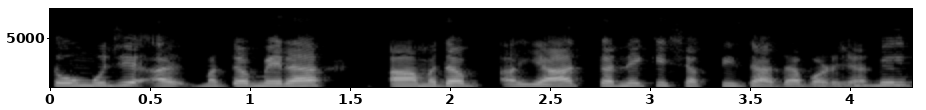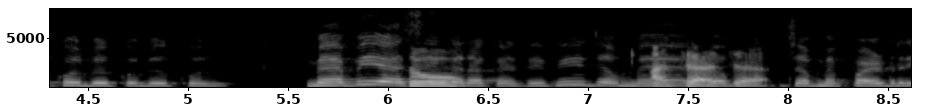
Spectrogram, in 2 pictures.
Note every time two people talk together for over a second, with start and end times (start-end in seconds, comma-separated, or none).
none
